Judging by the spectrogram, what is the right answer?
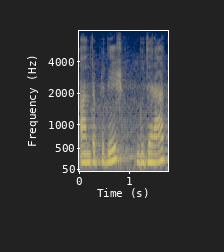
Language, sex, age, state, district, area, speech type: Sanskrit, female, 18-30, Karnataka, Uttara Kannada, urban, spontaneous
